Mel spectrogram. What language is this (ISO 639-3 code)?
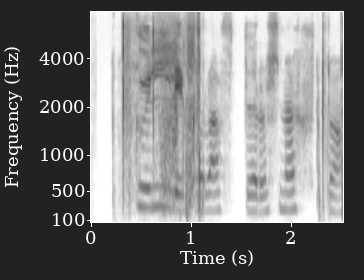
isl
